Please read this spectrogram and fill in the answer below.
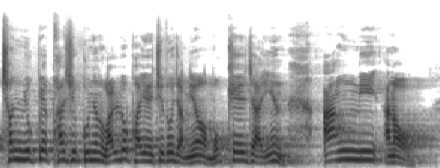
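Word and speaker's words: Henri: 또 1689년 왈로파의 지도자며 목회자인 앙리 아노, 이게 앙리인데 이제 영어 발음은 헨리가 돼가지고 앙리 아노.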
